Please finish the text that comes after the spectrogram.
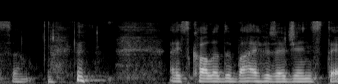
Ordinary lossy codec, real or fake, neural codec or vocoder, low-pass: none; fake; codec, 16 kHz, 4.8 kbps, FACodec; none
